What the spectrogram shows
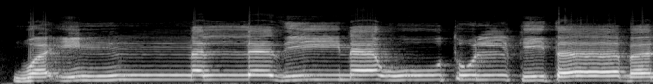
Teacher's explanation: واو کے لیے دونوں ہونٹ گول، نون مشدد ہے، غنہ کریں گے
